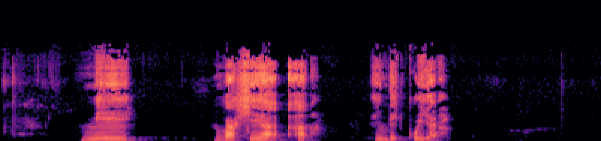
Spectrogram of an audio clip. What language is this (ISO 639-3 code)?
cut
